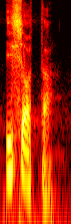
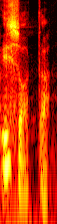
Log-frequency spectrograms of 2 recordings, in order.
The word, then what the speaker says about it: Isotta: Or actually, in Italian, it's Isotta. – Yeah. – Isotta. So they pronounce it like it's an E, but it's an I. It's spelled with an I.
